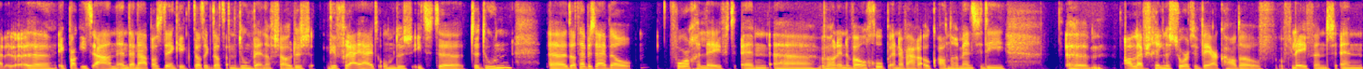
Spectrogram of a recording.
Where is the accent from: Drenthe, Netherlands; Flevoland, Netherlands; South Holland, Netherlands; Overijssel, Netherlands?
South Holland, Netherlands; The Hague; Ik kom uit Den Haag, uit het centrum.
